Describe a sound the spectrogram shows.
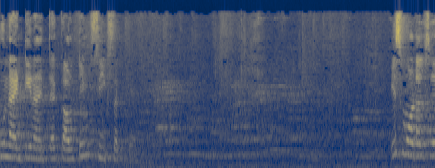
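A girl speaks close by, explaining with animation.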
